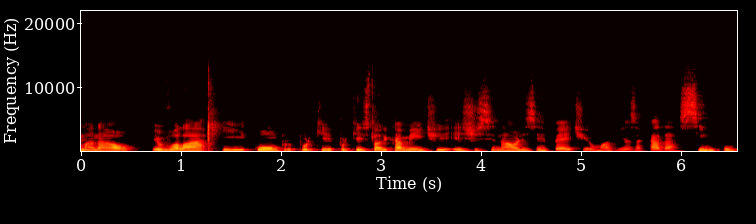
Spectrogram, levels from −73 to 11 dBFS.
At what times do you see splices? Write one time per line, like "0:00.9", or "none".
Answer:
none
